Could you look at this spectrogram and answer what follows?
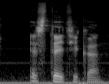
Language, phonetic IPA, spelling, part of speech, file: Russian, [ɪˈstɛtʲɪkə], эстетика, noun, Ru-эсте́тика.ogg
- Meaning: aesthetics/esthetics (study or philosophy of beauty)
